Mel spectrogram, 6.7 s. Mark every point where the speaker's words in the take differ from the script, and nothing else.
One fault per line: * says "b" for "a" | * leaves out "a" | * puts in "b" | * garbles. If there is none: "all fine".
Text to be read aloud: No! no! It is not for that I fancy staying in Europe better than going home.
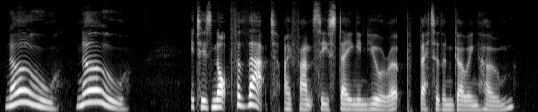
all fine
